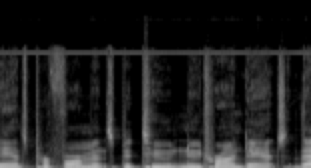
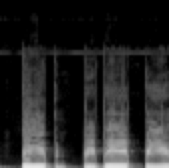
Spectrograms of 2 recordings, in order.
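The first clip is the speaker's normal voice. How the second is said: imitated bleeps, squealed very high and loud. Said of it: "Hugh Jackman's like".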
